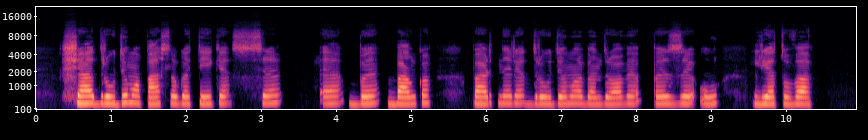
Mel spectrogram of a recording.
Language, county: Lithuanian, Kaunas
